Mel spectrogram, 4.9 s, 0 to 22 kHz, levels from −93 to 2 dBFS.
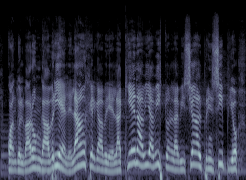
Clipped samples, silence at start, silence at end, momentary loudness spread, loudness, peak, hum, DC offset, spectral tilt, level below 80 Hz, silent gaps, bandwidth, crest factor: under 0.1%; 0 s; 0.05 s; 5 LU; -30 LUFS; -12 dBFS; none; under 0.1%; -4.5 dB/octave; -50 dBFS; none; 16 kHz; 18 dB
